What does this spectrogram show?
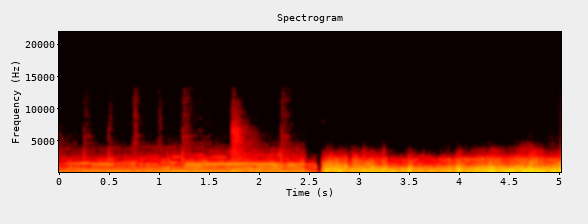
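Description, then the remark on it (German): A passenger train to London rolls steadily along the rails with a rhythmic rumble and clatter; partway through, the sound abruptly shifts to a rougher, noisier roar, as if heard from inside a carriage. “So bestieg ich schon am nächsten Tag frohen Mutes einen Zug nach London.”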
